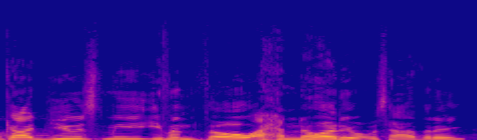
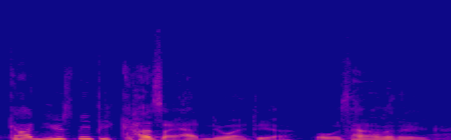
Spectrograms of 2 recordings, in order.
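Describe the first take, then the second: First: "even though" leaned on in a louder sentence; loud, emphatic "even though"; stress on EVEN THOUGH. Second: "because" lifted, then the rest dropped low; emphatic "because", then a low, soft finish; stress on BECAUSE. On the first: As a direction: punch "even though" as the concession. Contrasts "even though" with "because. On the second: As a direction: land on "because" as the correction. Corrects "even though" to "because. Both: Real, not acted.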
